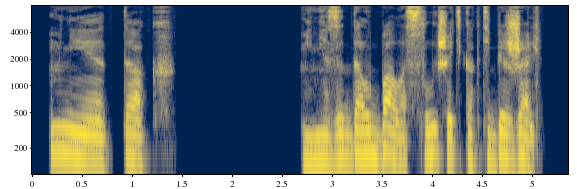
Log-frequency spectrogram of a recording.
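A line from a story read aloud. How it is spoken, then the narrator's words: Hiss. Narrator (Russian): прошипела Джузи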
